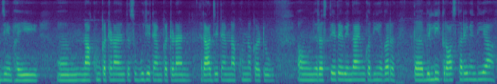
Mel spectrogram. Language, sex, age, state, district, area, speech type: Sindhi, female, 45-60, Madhya Pradesh, Katni, urban, spontaneous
